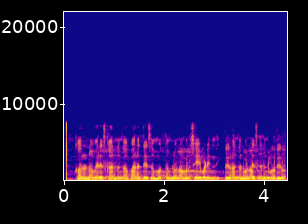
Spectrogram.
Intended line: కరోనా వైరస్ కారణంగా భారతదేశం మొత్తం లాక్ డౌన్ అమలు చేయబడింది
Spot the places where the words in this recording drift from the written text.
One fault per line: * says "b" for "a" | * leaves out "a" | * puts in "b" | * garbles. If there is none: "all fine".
* leaves out "లాక్"
* garbles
